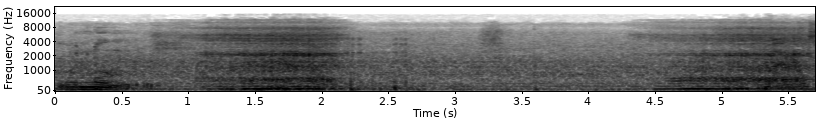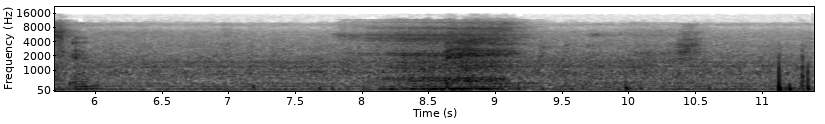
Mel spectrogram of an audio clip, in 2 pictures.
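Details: Rough, whistling snores, likened to a lovebird, on each breath in during sleep after being exhausted from work, about 17 breaths a minute with quiet exhalations between; snoring.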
